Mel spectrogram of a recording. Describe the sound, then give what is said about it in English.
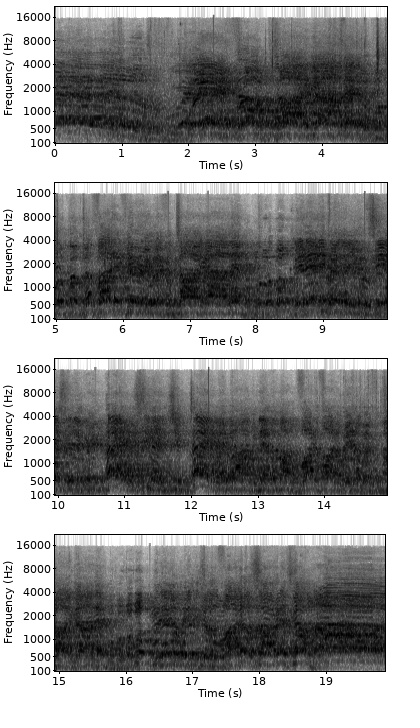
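The Richmond Lions' AFL victory song bellowed by a crowd of voices after the game, loud and unbroken for about twenty seconds, with rowdy shouts and cheers mixed into the chanting. “But for now, we'll leave you with the winning song from the Richmond Lions.”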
